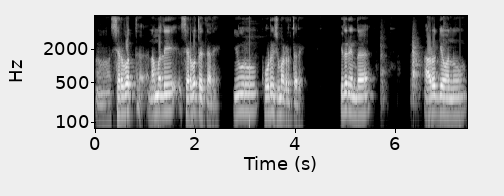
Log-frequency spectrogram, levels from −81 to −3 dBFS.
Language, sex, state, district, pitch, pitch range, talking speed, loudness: Kannada, male, Karnataka, Bijapur, 150 Hz, 140-165 Hz, 80 wpm, -15 LUFS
